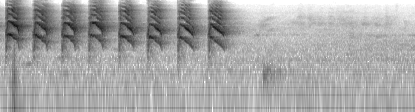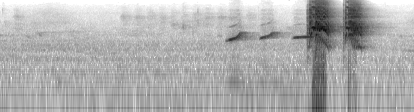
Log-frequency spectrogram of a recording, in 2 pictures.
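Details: Parrot sounds: a fast series of seven harsh, evenly spaced squawks, a long quiet gap, then short rising whistles and two loud screeches.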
